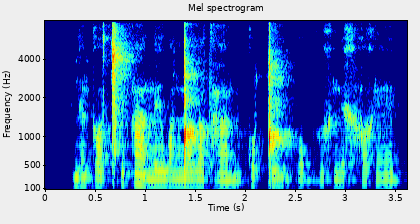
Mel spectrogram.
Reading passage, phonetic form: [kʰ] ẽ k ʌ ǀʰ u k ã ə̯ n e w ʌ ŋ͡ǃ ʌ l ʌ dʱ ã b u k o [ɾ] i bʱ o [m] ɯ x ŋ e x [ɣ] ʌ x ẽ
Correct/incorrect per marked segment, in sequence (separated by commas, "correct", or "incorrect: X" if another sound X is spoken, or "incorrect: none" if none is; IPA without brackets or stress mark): incorrect: ɡ, incorrect: ǃ, incorrect: bʱ, incorrect: h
